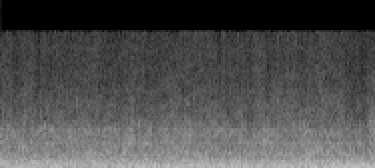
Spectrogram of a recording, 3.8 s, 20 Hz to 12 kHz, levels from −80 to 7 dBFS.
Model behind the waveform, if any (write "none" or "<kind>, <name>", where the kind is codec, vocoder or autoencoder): codec, HILCodec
